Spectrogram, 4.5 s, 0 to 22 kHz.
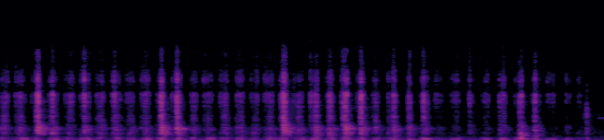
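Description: A pointed wooden stylus held in the fingers scratches across a flat, about A4-size black-coated scratch-art sheet over rainbow foil lying on a table. It makes a quiet, steady run of short, dry, bright scraping strokes with an uneven rhythm and no ring after each one.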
